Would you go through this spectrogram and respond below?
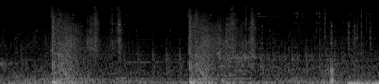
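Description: Rifle shots in Call of Juarez: Gunslinger, on a burning steamboat: sharp loud cracks around half a second, two seconds and later, each with a short echoing tail over ambient game noise.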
